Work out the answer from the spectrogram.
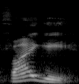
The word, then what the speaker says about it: Feige: determined and that's a Kevin How do you pronounce his name? I was looking up JD Dillard. Uh Kevin Feige. Feige.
